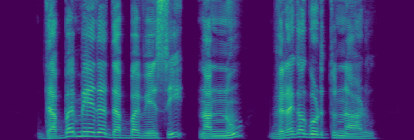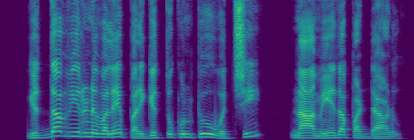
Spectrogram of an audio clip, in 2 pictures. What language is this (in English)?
Telugu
